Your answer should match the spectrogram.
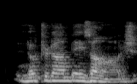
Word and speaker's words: Notre Dame des Anges: And like, for example, like some of the churches seem like they're pretty amazing, like the Notre Dame des Anges, or is that, am I pronouncing it correctly? – Notre Dame des Anges, Notre Dame of the Angels. Yes, it's a beautiful church.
